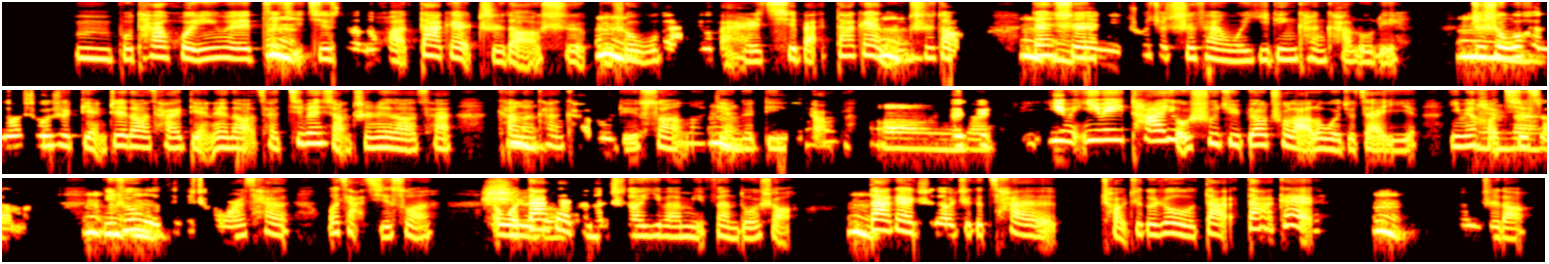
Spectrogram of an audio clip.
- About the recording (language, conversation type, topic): Chinese, unstructured, 你如何看待健康饮食与生活质量之间的关系？
- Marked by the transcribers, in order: other background noise; distorted speech; tapping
